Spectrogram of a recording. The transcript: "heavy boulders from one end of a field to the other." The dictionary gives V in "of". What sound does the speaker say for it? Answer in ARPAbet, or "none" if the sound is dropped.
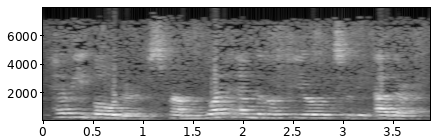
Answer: V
